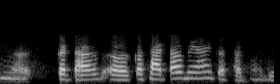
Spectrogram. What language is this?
Sindhi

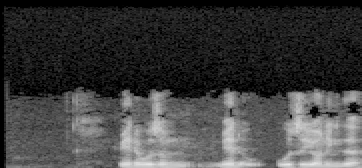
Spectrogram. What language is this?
Uzbek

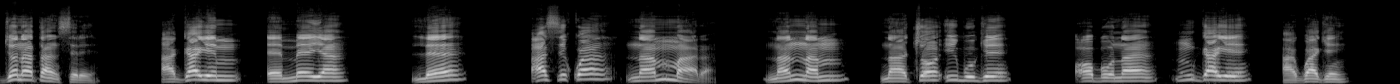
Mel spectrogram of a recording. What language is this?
Igbo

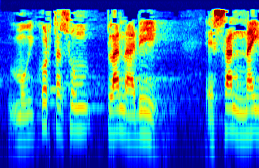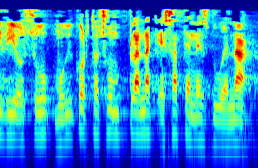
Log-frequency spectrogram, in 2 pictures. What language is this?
Basque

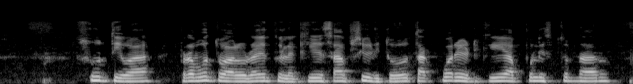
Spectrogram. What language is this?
Telugu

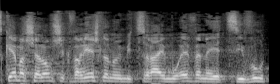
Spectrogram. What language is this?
Hebrew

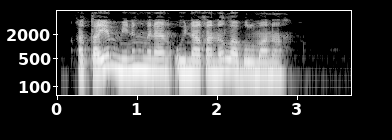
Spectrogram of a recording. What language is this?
Bashkir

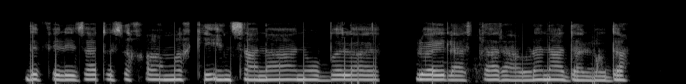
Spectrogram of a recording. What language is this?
Pashto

